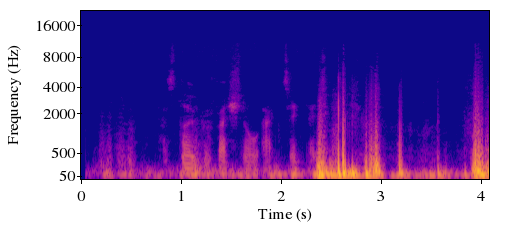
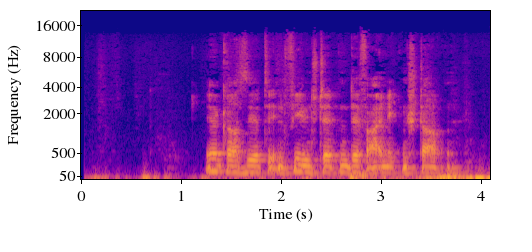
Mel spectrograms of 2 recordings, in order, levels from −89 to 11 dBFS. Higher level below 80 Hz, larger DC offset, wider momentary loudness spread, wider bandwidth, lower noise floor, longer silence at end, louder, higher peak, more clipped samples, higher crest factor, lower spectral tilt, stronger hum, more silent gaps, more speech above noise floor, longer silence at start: first, -22 dBFS vs -28 dBFS; neither; first, 25 LU vs 5 LU; second, 3.5 kHz vs 14.5 kHz; first, -45 dBFS vs -37 dBFS; about the same, 0 s vs 0 s; about the same, -17 LUFS vs -17 LUFS; about the same, 0 dBFS vs -2 dBFS; neither; about the same, 18 dB vs 16 dB; first, -12 dB/octave vs -5.5 dB/octave; neither; neither; first, 29 dB vs 21 dB; first, 0.25 s vs 0.1 s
